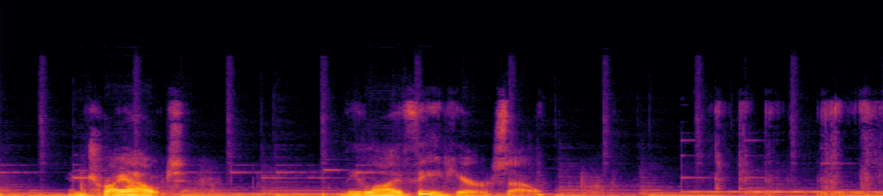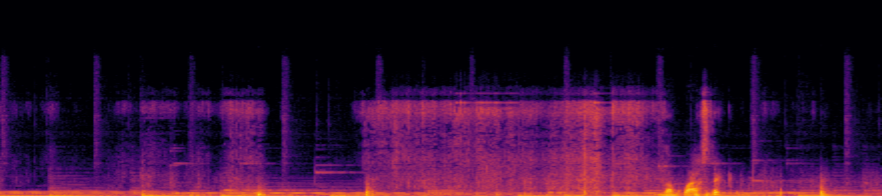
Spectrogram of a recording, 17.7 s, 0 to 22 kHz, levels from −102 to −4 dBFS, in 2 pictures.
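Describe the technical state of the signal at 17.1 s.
At 17.1 s the audio is intact, with no audible fault at that moment.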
